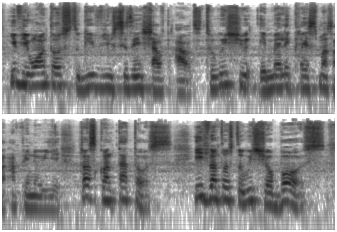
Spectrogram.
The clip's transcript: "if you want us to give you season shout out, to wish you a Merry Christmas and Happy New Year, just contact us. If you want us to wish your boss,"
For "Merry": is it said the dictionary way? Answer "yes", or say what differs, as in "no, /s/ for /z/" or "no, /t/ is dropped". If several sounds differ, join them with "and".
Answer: no, /l/ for /ɹ/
